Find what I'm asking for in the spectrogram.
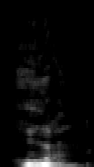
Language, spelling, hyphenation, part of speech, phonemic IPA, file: Dutch, horen, ho‧ren, verb / noun, /ˈɦoːrə(n)/, Nl-horen.ogg
- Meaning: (verb) 1. to hear 2. to belong 3. to be supposed to, to be meant to 4. to be appropriate, polite or agreeing with social norms (lit. to be heard of); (noun) alternative form of hoorn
